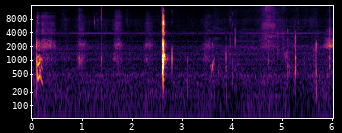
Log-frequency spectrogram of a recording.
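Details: Pet hiccups: short, sharp, soft hiccup sounds about once a second at slightly uneven intervals, quiet breathing between; owner notes they keep the pet from sleeping.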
